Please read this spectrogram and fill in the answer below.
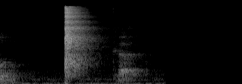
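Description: A single loud, sharp smack about two-thirds of a second in, dying away briefly in the room; the sound then cuts out abruptly near the end.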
